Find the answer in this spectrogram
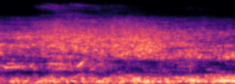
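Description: Steady outdoor background noise with a low rumble underneath.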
